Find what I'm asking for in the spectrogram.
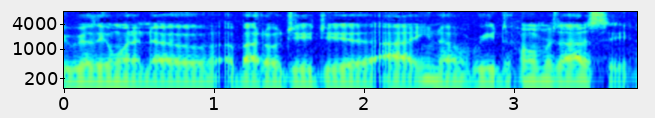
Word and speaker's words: Ogygia: Ogygia, yeah, which is an island in Homer's Odyssey.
